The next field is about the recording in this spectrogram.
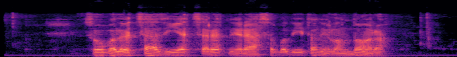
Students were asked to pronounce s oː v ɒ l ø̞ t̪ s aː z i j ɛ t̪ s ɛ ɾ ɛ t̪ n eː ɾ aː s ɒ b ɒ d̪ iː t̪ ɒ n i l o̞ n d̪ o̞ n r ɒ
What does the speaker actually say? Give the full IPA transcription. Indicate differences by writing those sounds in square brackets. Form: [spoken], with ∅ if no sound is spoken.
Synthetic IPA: s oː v ɒ l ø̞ t̪ s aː z i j ɛ t̪ s ɛ ɾ ɛ t̪ n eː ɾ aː s ɒ b ɒ d̪ iː t̪ ɒ n i l o̞ n d̪ o̞ n r ɒ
